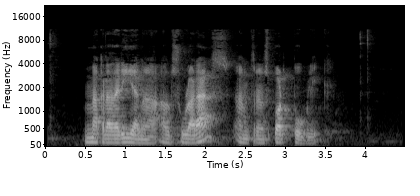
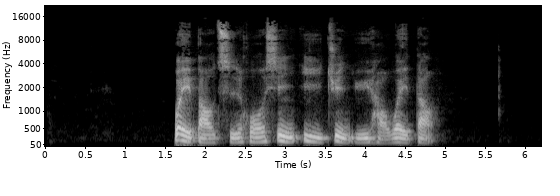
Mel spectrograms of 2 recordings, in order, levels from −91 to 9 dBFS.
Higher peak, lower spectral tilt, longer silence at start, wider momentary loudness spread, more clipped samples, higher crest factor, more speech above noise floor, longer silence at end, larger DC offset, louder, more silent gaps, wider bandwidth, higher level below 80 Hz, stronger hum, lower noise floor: second, -6 dBFS vs -2 dBFS; first, -6 dB/octave vs -4.5 dB/octave; second, 0.5 s vs 1.65 s; first, 13 LU vs 8 LU; neither; about the same, 22 dB vs 18 dB; second, 35 dB vs 64 dB; second, 1.05 s vs 1.35 s; neither; second, -26 LUFS vs -18 LUFS; neither; second, 11.5 kHz vs 14.5 kHz; about the same, -58 dBFS vs -60 dBFS; neither; second, -62 dBFS vs -82 dBFS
